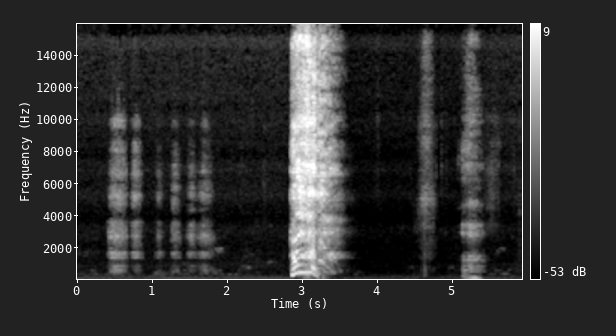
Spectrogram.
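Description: Short catching breaths build to a loud, explosive sneeze, then a smaller second burst.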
